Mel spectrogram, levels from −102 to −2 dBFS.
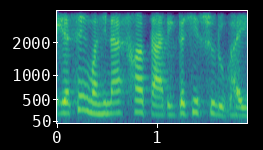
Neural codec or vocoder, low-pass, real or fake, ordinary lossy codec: codec, 16 kHz, 0.8 kbps, ZipCodec; 3.6 kHz; fake; none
